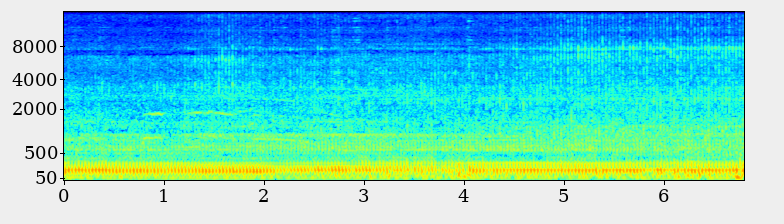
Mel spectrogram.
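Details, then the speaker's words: Montgomery Ward rototiller, small single-cylinder engine chugging unevenly, beat wandering and surging; fuel looks milky/cloudy, owner suspects water in the gas or carburetor issue, not confirmed; rough running. "What's that? I think it's got water in the gas. That's what I think it is."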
